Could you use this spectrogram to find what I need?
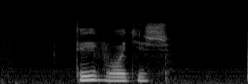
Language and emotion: Russian, neutral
